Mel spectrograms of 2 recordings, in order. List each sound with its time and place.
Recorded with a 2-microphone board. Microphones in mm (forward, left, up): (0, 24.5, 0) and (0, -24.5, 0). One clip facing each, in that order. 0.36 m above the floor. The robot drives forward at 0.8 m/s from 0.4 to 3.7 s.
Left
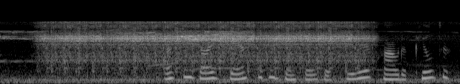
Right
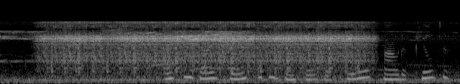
1.6 s a woman speaking: 30° left (ahead or behind); by 4.5 s 35° left (ahead or behind)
